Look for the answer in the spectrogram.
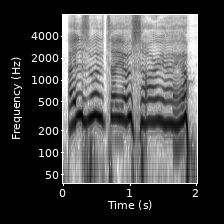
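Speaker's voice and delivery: put-on high, meek little-boy apology; exaggerated childish sorry voice; mock sorry kid. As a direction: squeak out a fake apology. Imitating own childhood apology.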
